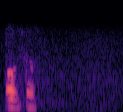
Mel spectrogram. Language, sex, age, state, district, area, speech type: Odia, male, 45-60, Odisha, Nabarangpur, rural, conversation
